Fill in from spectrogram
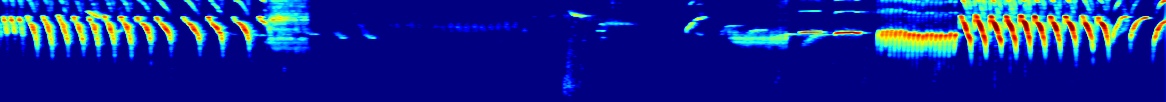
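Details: Rolling canary song meant to spur other canaries to sing: rapid falling notes repeated several times a second, a quiet gap with scattered chirps, then a buzzy trill and another fast burst of sweeping notes.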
